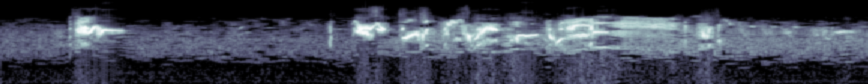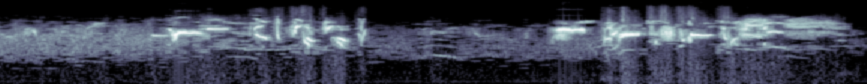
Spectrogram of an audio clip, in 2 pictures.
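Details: A finch in Korea, labelled as the black-headed greenfinch (a wintering bird there), twitters in three bursts of bright, buzzy chattering notes with short trilled phrases, separated by brief pauses.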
